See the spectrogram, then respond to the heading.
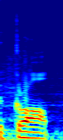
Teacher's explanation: length of the vowel isn't important we know that with a a mid-class initial consonant and a dead syllable we're going to get a low tone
